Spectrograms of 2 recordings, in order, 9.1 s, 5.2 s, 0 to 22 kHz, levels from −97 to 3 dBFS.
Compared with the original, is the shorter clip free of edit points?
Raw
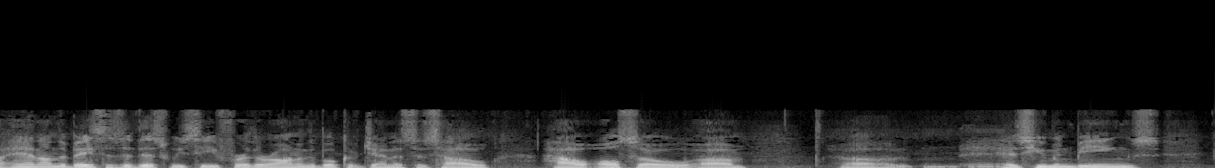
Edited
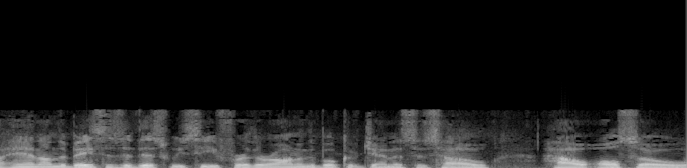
yes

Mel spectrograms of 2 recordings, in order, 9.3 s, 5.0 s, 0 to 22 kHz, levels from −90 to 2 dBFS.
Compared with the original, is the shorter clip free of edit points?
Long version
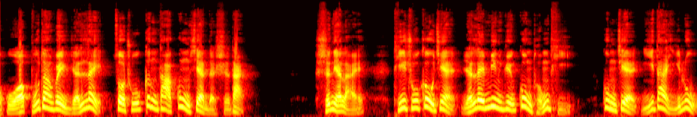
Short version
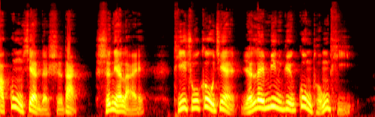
no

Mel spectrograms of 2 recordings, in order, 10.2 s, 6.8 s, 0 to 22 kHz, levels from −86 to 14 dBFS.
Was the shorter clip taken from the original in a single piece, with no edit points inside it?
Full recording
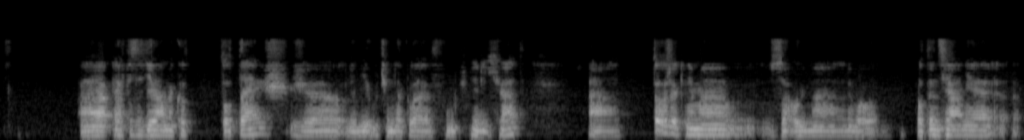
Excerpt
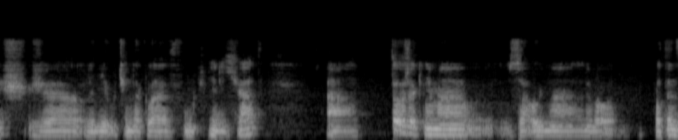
yes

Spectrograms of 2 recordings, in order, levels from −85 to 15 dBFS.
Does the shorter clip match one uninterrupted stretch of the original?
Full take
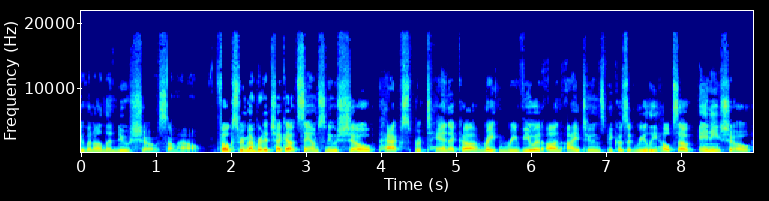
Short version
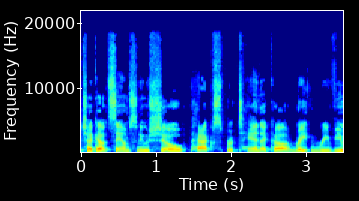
yes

